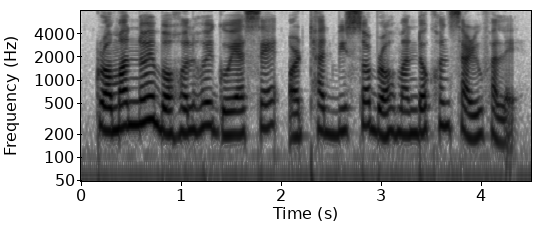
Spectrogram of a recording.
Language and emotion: Assamese, neutral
